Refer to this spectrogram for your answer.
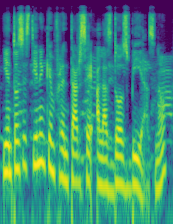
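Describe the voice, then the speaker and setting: A woman's voice: deep voice, sing-song, a little fast, darkish tone. A woman speaking as an academic expert guest in an interview, explaining things in an analytical, discursive way. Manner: analytical, discursive, with rhetorical check questions.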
